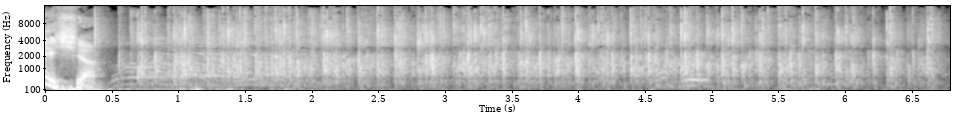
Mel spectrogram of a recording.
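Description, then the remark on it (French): An audience bursts into applause to welcome a guest on a show, a dense, steady patter of many hands clapping that stays fairly loud and even for about seven seconds. “Je vous demande d'applaudir notre invité”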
